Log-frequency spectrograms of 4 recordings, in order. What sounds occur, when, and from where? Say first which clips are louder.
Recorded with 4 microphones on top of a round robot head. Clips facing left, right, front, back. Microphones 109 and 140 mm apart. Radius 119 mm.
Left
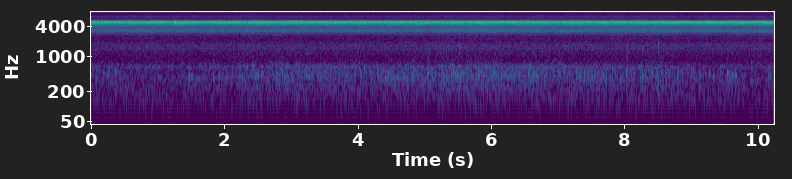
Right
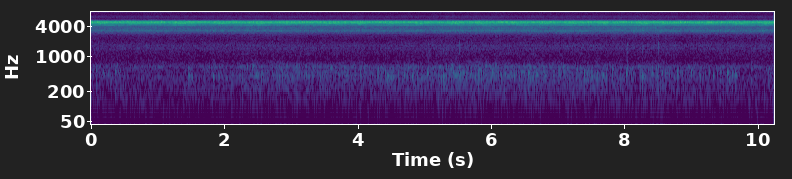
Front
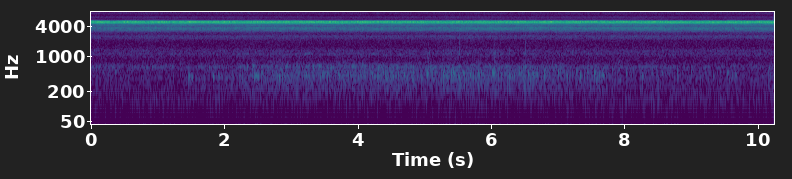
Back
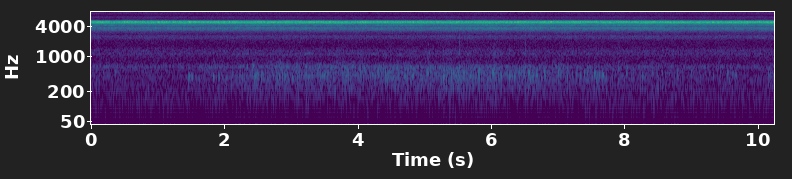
0.0 s an insect: left 1 dB, even; 110° right, 1.1 m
